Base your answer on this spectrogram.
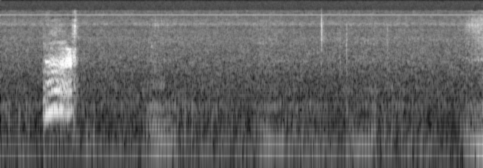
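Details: Siberian or Neva Masquerade mother cat protecting her kittens: a short, loud, harmonic meow near the start, then a soft, low, rumbling purr continuing through the rest.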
